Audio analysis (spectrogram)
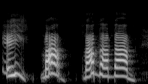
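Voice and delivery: high loud calling; eager child shout; excited child calling. Acted. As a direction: pester mum eagerly.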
